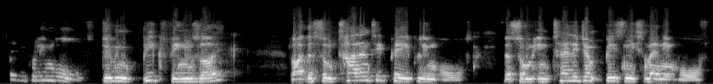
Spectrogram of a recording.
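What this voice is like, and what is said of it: Wolverhampton accent. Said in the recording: “I think it's the accent ... It's the accent, man ... I have in that voice deal with my banking”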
